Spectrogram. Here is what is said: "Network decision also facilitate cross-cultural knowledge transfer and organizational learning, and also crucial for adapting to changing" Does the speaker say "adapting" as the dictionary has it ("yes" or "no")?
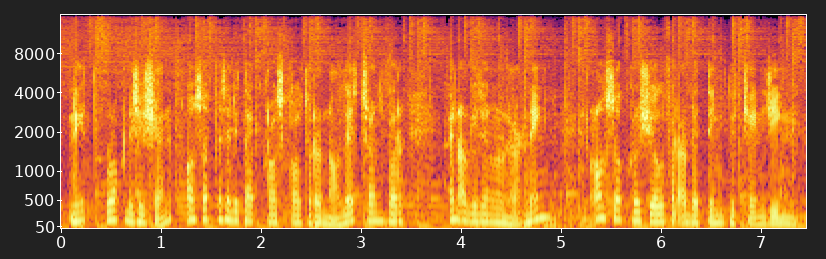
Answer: no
